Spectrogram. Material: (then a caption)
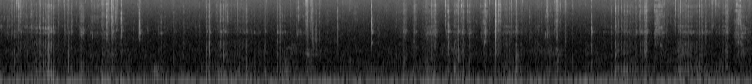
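Soap. A metal blade shaves strips from a mint-green Fa soap bar, carved flat and held in the hand. Many quick, dry crunching clicks and scrapes come in a steady irregular stream over a constant low hum. Each cut snaps off short and bright with almost no ring.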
